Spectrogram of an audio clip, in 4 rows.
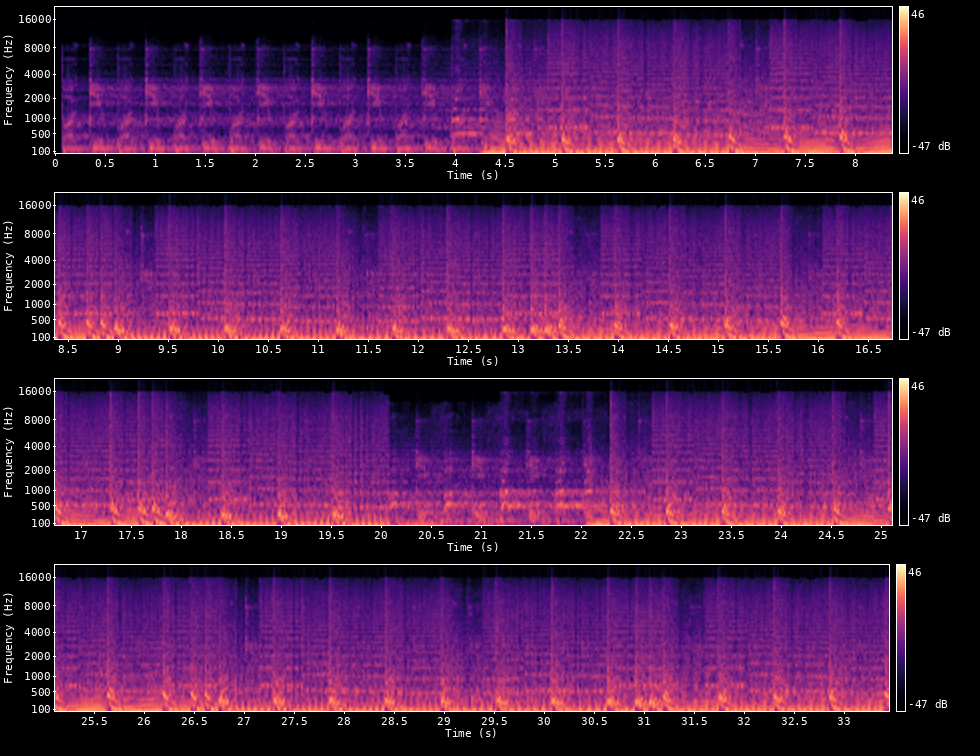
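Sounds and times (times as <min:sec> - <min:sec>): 
hardstyle remix: 0:00.1 - 0:33.4.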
